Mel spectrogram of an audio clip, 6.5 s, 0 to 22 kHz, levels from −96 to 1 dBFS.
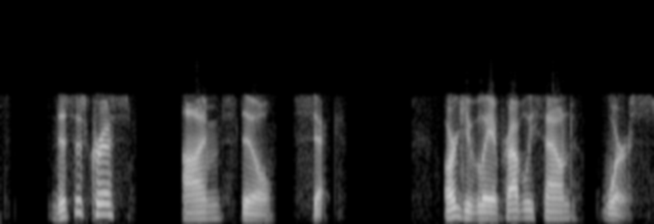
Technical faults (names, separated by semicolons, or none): packet loss with pitch repetition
